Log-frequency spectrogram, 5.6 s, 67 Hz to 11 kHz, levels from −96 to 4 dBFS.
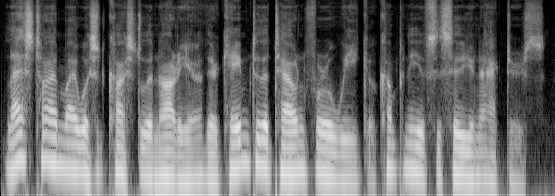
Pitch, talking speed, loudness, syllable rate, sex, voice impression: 115 Hz, 205 wpm, -17 LUFS, 5.4 syllables/s, male, masculine, slightly middle-aged, slightly thick, cool, slightly refreshing, sincere, slightly calm, slightly elegant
